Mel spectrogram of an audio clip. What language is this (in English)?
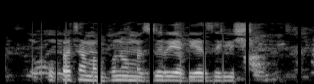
Swahili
